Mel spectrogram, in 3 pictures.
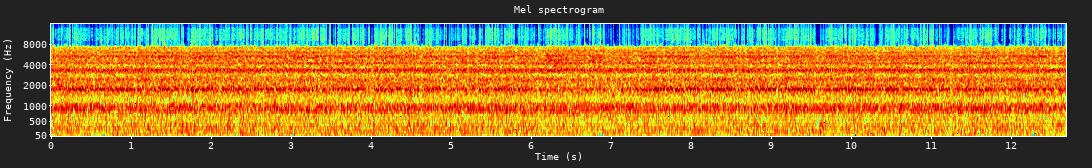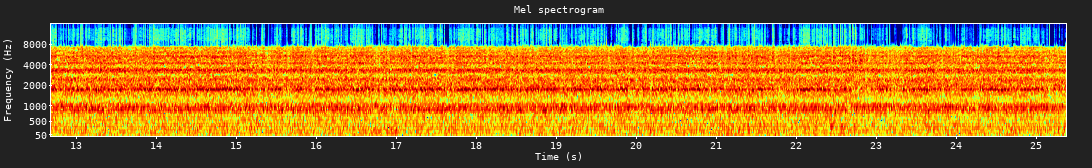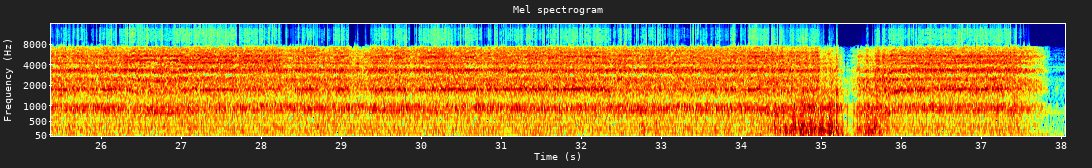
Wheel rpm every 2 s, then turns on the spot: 230, 230, 230, 230, 230, 230, 230, 230, 230, 230, 230, 230, 230, 230, 230, 230, 230, 140, 160.
none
